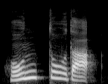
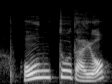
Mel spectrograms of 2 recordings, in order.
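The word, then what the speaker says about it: ほんとだ: 혼토다. 그런데 혼토다라고 했을 때는요. 조금 AI 같아요. 그래서 온토다 온토다라고 하시면 되겠습니다. 자,이어서 사과 표현을 보도록 하겠습니다.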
